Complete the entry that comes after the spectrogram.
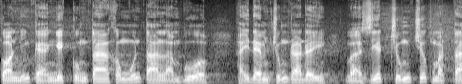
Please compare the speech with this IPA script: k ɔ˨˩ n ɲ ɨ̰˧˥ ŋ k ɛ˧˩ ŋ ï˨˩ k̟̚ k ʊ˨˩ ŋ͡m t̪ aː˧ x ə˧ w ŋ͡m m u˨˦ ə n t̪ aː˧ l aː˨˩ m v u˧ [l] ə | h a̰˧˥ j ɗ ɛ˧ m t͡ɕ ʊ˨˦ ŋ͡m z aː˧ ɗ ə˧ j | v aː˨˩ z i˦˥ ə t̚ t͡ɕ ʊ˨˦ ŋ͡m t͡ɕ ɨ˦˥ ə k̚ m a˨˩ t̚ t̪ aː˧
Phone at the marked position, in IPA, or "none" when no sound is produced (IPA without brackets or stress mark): none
